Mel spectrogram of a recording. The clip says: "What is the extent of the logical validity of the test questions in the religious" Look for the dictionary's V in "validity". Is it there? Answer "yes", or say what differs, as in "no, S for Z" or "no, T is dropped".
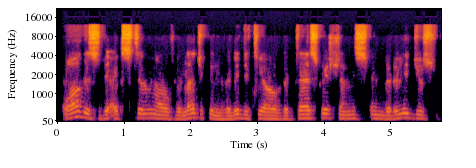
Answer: yes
